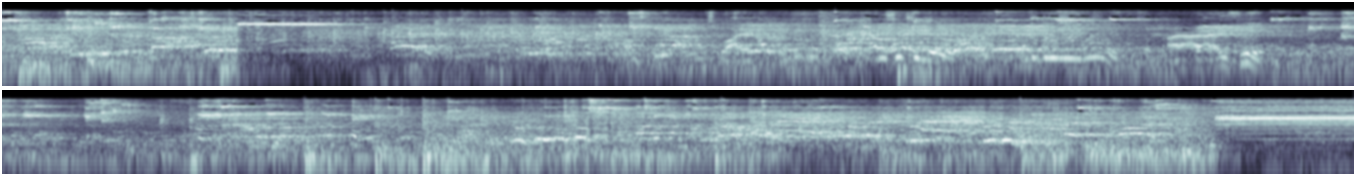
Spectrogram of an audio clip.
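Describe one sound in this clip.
Sneakers squeak on a hardwood court in a large echoing gym.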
